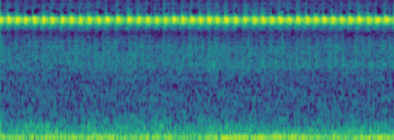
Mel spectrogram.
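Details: Shrill stridulation of a male common house cricket (Acheta domestica) calling in high heat from a resonant hiding place; bright rhythmic chirps pulse steadily near four per second without a break.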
